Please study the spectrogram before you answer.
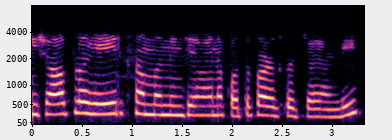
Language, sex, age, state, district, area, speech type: Telugu, female, 18-30, Telangana, Komaram Bheem, rural, conversation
